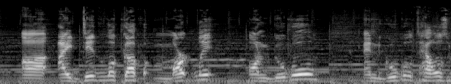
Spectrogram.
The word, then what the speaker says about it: Martlet: uh he he was saying her name is marlay like it's it's supposed to be pronounced weirdly and be pronounced marlay uh I did look up martlet on Google and Google tells me martlet is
